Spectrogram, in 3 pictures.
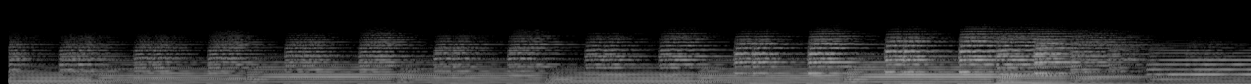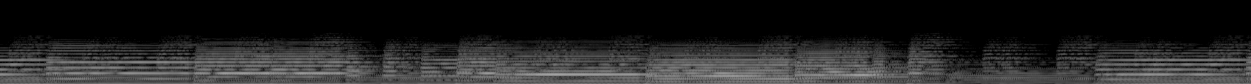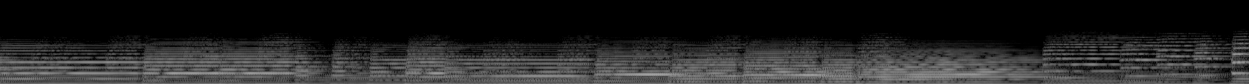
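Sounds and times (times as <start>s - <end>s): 
brass quartet playing: 0.1s - 37.5s.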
